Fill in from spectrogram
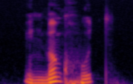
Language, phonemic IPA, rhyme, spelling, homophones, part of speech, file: French, /bɑ̃.kʁut/, -ut, banqueroute, banqueroutes, noun, Fr-banqueroute.ogg
- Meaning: 1. bankruptcy 2. total failure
